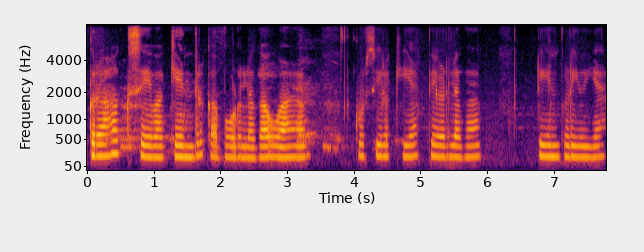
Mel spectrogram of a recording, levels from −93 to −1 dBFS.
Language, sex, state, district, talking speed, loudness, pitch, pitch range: Hindi, female, Bihar, West Champaran, 140 wpm, -20 LUFS, 190 Hz, 180-195 Hz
